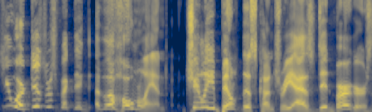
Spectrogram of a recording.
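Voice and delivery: high, loud, slow hammed-up indignation; mock patriotic outrage. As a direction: defend the homeland grandly.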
